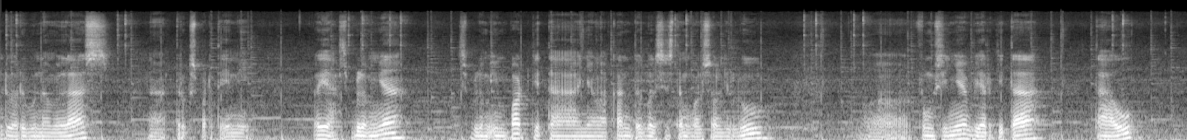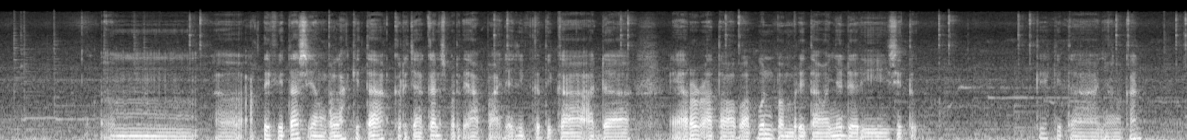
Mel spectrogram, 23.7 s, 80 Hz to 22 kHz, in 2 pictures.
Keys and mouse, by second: 4.0-7.0 drag, 11.3-13.0 drag, 13.8-15.5 drag, 19.4-19.9 drag.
